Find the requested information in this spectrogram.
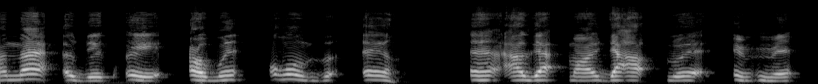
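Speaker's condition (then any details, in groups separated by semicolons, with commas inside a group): Cerebral palsy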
